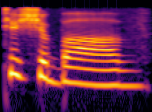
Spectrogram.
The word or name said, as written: Tishah-b'Ab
